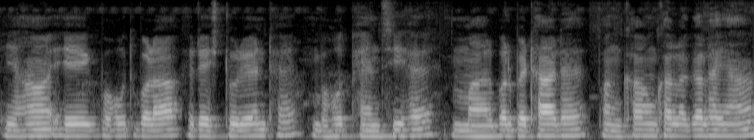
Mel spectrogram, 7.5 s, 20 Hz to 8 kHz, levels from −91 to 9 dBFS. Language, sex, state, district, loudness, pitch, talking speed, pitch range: Hindi, male, Bihar, Madhepura, -25 LUFS, 125 Hz, 135 wpm, 125-130 Hz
